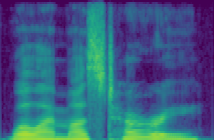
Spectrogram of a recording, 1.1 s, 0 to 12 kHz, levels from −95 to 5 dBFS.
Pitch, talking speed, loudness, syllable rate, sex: 195 Hz, 225 wpm, -16 LUFS, 5.2 syllables/s, female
